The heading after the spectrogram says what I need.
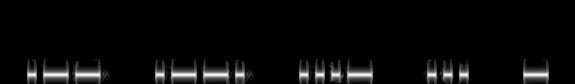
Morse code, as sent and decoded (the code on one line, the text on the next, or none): .-- / .--. / ...- / ... / -
W P V S T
